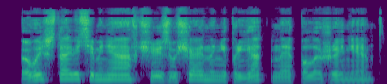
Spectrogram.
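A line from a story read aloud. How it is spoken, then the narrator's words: Sighing after long pause. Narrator (Russian): вздохнул Святослав Игоревич после продолжительной паузы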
